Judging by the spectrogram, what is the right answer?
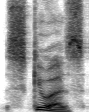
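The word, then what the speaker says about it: Skua: Um, so there was short sunderlands, vicers, Wellington's, uh, Blackburn skewers, skewers. I actually looked at up up how to pronounce that and I just had to remember. Skewers like the bird Blackburn skewers. Um, and Bristol Benhams.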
